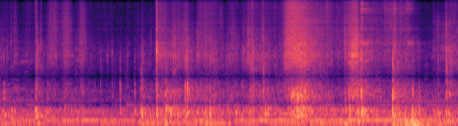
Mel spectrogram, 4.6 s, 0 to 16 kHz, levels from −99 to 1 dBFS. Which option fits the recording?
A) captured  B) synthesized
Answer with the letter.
B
